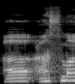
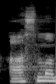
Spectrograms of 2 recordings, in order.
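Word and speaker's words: asthma: अस्थमा क्या होता है इसको अस्थमा भी कहते हैं अस्थमा भी कहते हैं आस्मा भी कहते हैं आस्मा ठीक है जो आप प्रोनाउंस करें ये क्या होती है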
